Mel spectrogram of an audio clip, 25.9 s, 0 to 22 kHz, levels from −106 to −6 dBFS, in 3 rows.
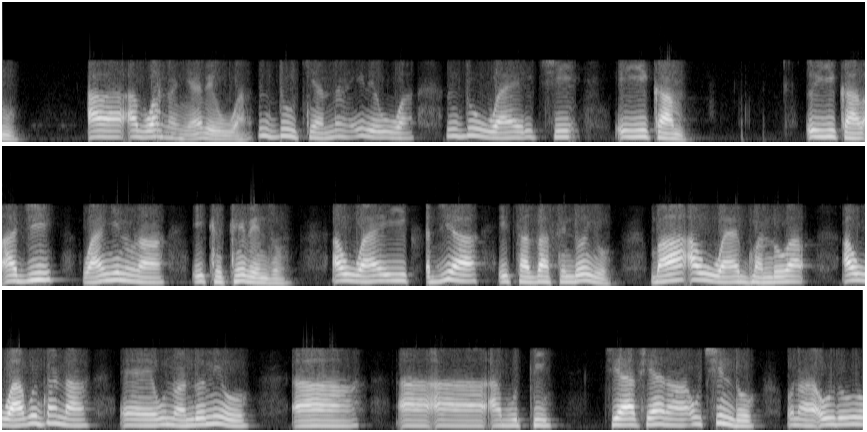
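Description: At 1.51 to 1.77 s, 5.66 to 5.82 s and 12.73 to 12.96 s, VoIP packet loss concealed by the speech codec occurs. Packets go missing, about 40 ms, 120 ms spread over 160 ms, and 140 ms, so the decoder extends the last pitch and filter at falling gain. The speech smears into a fading buzzy tone or coloured noise, then stays weak as the Speex stream recovers.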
